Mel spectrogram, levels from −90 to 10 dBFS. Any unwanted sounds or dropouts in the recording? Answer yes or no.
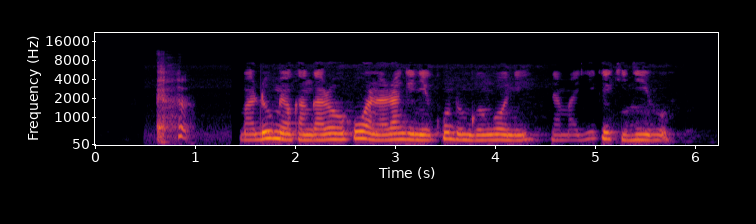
yes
